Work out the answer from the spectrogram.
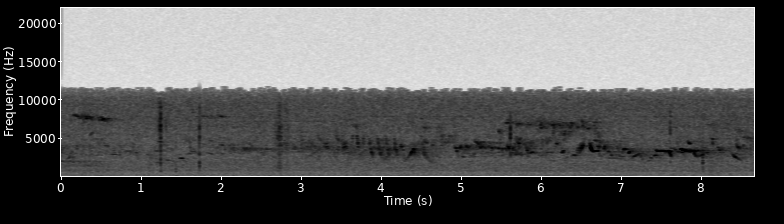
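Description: Open-air ambience: a low, steady background rush, with faint, short bird chirps from about four seconds in.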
